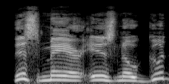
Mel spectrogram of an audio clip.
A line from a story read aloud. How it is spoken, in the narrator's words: they cried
